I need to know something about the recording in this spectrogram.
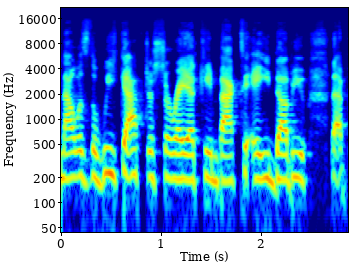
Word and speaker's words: Soraya: know how to pronounce soraya's name me being one of them because I kept calling her Soraya because of the spelling but now I practice and I know it's Soraya um but either way I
